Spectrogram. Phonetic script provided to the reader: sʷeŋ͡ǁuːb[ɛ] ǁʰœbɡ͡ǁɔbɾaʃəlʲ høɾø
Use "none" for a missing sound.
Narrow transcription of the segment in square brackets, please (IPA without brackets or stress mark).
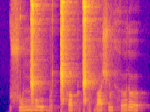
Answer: ɛ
